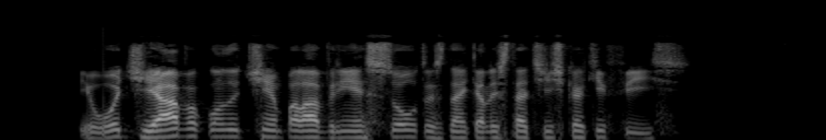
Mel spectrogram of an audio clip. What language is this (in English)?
Portuguese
